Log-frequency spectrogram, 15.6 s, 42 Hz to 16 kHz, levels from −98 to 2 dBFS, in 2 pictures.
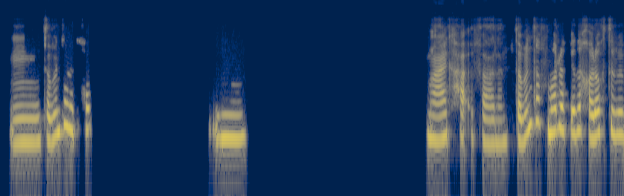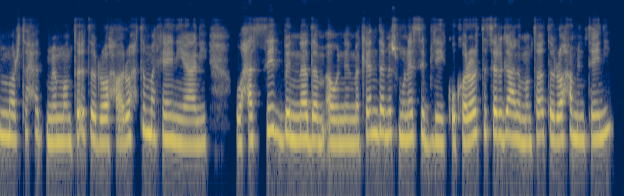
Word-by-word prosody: إمم 220 +1 -1
طَب 230 0 -2
أنت 285 +3 +1
بتح 305 0 -5 1.6
إمم. 250 0 +1 2.2
معاك 245 0 +1
حق - - -5
فعلًا، 220 -2 -5
طَب 225 -1 +2
أنت 365 +7 +2
في 390 -7 -2
مَرّة 305 +2 +4
كده 290 +2 +4
خرجت 275 +2 +2
من 270 -1 +2
منطقة 250 +2 -4
من 220 0 +1
منطقة 225 +4 -1
الراحة 220 0 -1
رُحت 245 +6 -1
مكان 250 -4 +1
يعني، 210 0 -3 0.3
وحسّيت 235 +7 0
بالندم 235 -3 +3
أو 215 0 +1
إن 215 0 -1
المكان 220 +6 -1
ده 285 0 +2
مش 275 0 +1
مناسب 250 -2 -1
ليك 225 -1 -3
وقررت 235 +5 +2
ترجع 270 -2 +2
لمنطقة 240 +2 -2
الراحة 240 +3 +1
من 235 -1 +1
تاني؟ 255 +7 -1
245 Hz, 140 wpm, -21 LUFS, 225-270 Hz, 2.2 s, مَرّة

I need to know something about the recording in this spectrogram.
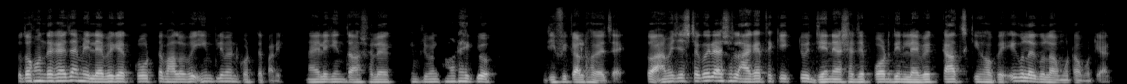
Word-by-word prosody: তো - - -25
তখন 160 +1 +3
দেখা 160 +1 +4
যায় 180 - +3
আমি 155 - +3
ল্যাবে 130 +1 +4
গিয়ে 135 -1 +4
কোডটা 140 +1 -1
ভালোভাবে 120 +1 +1
ইমপ্লিমেন্ট 140 -1 -4
করতে 110 0 -8
পারি। - - -11 0.3
নাইলে 115 +2 0
কিন্তু 115 -2 -4
আসলে 115 +1 -2 0.3
ইমপ্লিমেন্ট 125 +1 -4
করাটা 130 +2 -3
একটু 135 +1 +1 0.7
ডিফিকাল্ট 110 -1 0
হয়ে 95 -2 +1
যায়। - - -7 0.2
তো - - 0
আমি 135 +3 0
চেষ্টা 150 +1 -1
করি 175 +1 +3
আসলে 160 -3 0
আগে 135 +1 +3
থেকে 145 0 -6
একটু 140 +2 -9 0.2
জেনে 120 +1 +3
আসার, 120 0 -1
যে - - +3
পরদিন 120 0 +2
ল্যাবের 115 +2 +3
কাজ 125 0 +3
কী 120 - -6
হবে? 115 +1 -1
এগুলো, 160 -1 +2
এগুলো 115 -4 +1
মোটামুটি 95 -4 -8
আরকি। - - -15
125 Hz, 220 wpm, -24 LUFS, 115-140 Hz, 0.7 s, দেখা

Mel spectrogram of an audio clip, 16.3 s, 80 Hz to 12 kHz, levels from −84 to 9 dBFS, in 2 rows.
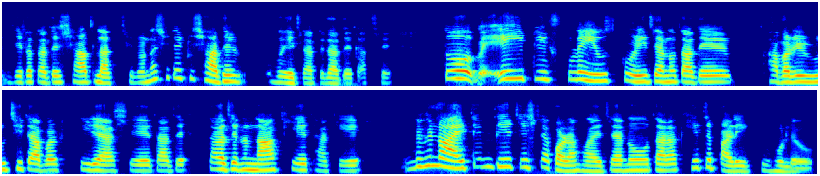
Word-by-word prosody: যেটা 195 +1 -3
তাদের 195 +1 -2
স্বাদ 195 -1 +1
লাগছিল 180 +2 -5
না, - - -3
সেটা 335 +2 -15
একটু 305 0 -17
স্বাদের 215 -2 +4 0.4
হয়ে 180 -3 -1
যাবে 160 0 -10
তাদের 160 0 -5
কাছে। 165 - -24 0.6
তো 305 - -3 0.5
এই 305 +1 +3 0.2
ট্রিক্স 280 -2 -8
গুলো 280 0 -1
ইউজ 230 0 +2
করি, 210 -3 +5
যেন 210 -2 +3 0.2
তাদের 200 +1 +3 0.5
খাবারের 205 -1 +3
রুচিটা 210 +2 -2
আবার 195 +1 +1 0.2
ফিরে 195 -2 0
আসে, 180 +1 -14 0.2
তাদের 180 0 -4 0.2
তারা 220 -1 +3
যেন 220 -2 +1 0.2
না 195 - +8 0.2
খেয়ে 200 -3 -4
থাকে। 170 0 -14 0.7
বিভিন্ন 330 +2 0 0.2
আইটেম 255 +5 0
দিয়ে 300 0 -1
চেষ্টা 275 0 -8
করা 175 -3 +3
হয়। 165 -1 -2
যেন 185 0 -1 0.3
তারা 195 0 +1
খেতে 265 +1 -5
পারে 165 -1 0
একটু 175 +4 -24
হলেও। 150 - -6
200 Hz, 160 wpm, -22 LUFS, 185-245 Hz, 0.7 s, না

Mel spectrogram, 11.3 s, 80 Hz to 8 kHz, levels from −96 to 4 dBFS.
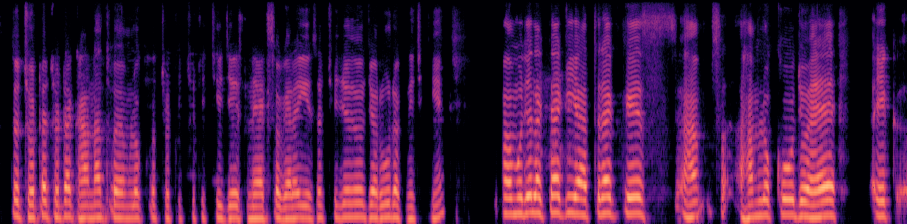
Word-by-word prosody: तो 190 - 0
छोटा-छोटा 175 +2 0
खाना 165 0 -1
तो 170 +1 -3
हम 160 -1 -2
लोग 165 -2 -3
को, 170 +2 -9
छोटी-छोटी 155 +1 -12
चीज़ें, 160 +1 -4
स्नैक्स 155 +1 -2
वगैरह, 155 0 +1
ये 160 -1 -3
सब 170 +2 -6
चीज़ें 175 +1 -5
तो 180 0 -1
ज़रूर 170 +1 0
रखनी 155 -1 -4
चाहिए। 175 +5 -9 0.8
अ, 215 - +4
मुझे 215 +1 +4
लगता 225 0 +3
है 225 - +5
कि 225 +2 -2
यात्रा 215 +1 +4
के 215 +2 +2
स 170 - -20
हम 180 +2 0
स - - -11 0.2
हम 170 +4 -1
लोग 195 -3 0
को, 205 -1 +3
जो 185 0 +3
है, 185 +3 +6 0.5
एक 190 -1 -1
170 Hz, 180 wpm, -22 LUFS, 160-190 Hz, 0.8 s, है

